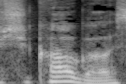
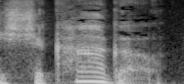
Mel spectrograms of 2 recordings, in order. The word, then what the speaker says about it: Chicago: Now, people outside of Chicago say Chicago. That is not the way we in Chicago pronounce it. We pronounce it Chicago, which is more of an aw sound versus an ah sound.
